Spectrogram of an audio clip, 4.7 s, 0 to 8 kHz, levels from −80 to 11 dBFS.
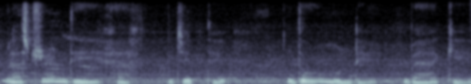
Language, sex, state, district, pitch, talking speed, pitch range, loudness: Punjabi, female, Punjab, Pathankot, 215 Hz, 100 wpm, 205-225 Hz, -16 LUFS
